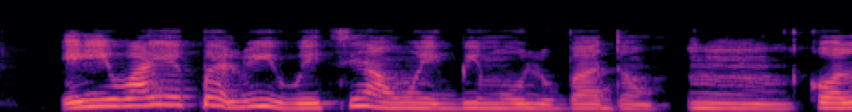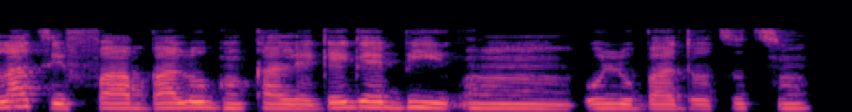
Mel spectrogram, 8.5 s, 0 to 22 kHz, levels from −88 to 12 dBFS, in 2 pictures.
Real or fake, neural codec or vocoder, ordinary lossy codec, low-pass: fake; codec, 16 kHz, 8 kbps, FreqCodec, larger model; none; 7.2 kHz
